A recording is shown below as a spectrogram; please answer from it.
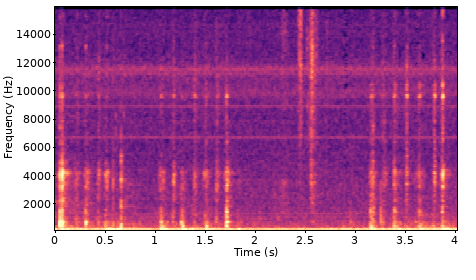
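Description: Fingernail scratching dried Posca paint-marker lines off a glass jar, a run of small quick clicks and scrapes with low bumps from the jar being handled; the paint is coming off easily.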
